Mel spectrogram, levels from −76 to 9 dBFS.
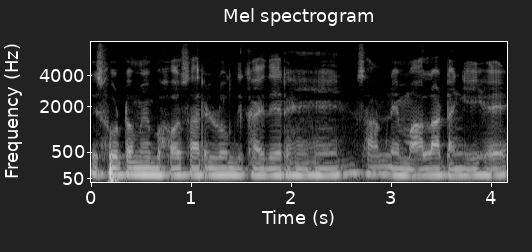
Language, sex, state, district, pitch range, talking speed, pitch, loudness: Hindi, male, Uttar Pradesh, Lucknow, 95-100 Hz, 200 wpm, 100 Hz, -22 LUFS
